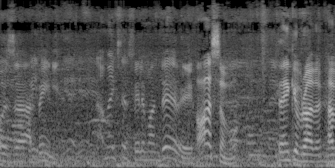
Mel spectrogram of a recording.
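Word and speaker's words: faleminderit: Felimanderi. Just like Albanian, same thing. Yeah, same language. Oh, because you guys, same 90% of Kosovo is Albanian. That makes sense. Felimanderi.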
